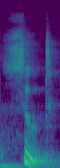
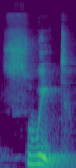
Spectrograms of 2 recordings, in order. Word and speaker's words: suite: second syllable so hotel a related word is sweet this means a set of connected rooms in a hotel and this is wrongly pronounced by many people as suit but it's sweet like when you eat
